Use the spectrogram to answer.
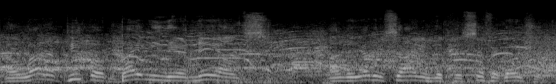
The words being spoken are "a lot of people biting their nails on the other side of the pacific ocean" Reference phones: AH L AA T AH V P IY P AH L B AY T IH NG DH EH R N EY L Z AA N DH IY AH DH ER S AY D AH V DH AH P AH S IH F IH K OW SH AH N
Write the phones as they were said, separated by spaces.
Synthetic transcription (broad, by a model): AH L AA T AH V P IY P L B AY T IH NG DH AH R N EY L Z N DH IY AH DH ER S AY D AH V DH AH P AH S IH F IH K OW SH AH N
